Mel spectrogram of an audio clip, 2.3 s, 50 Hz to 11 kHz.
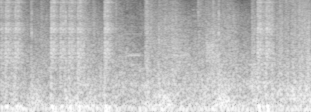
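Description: Grenade blasts tearing into an MG42 machine-gun position in the WWII strategy game Company of Heroes 2, amid dense, continuous battle noise with rapid gunfire and explosions layered together at steady loudness.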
